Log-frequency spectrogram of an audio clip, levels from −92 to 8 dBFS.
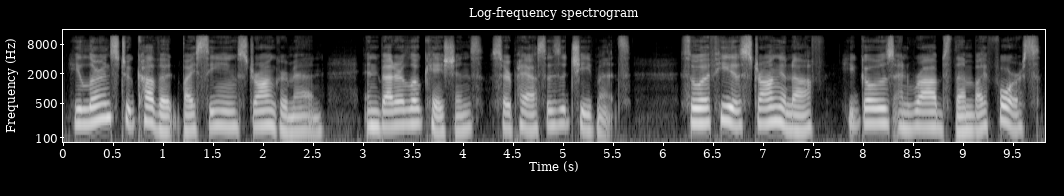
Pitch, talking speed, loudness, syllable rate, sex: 170 Hz, 165 wpm, -17 LUFS, 4.4 syllables/s, female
